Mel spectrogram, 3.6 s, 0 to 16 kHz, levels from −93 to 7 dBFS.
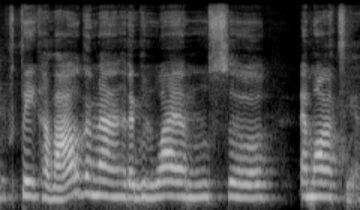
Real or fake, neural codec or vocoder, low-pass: fake; codec, 44.1 kHz, 3.4 kbps, Pupu-Codec; 14.4 kHz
